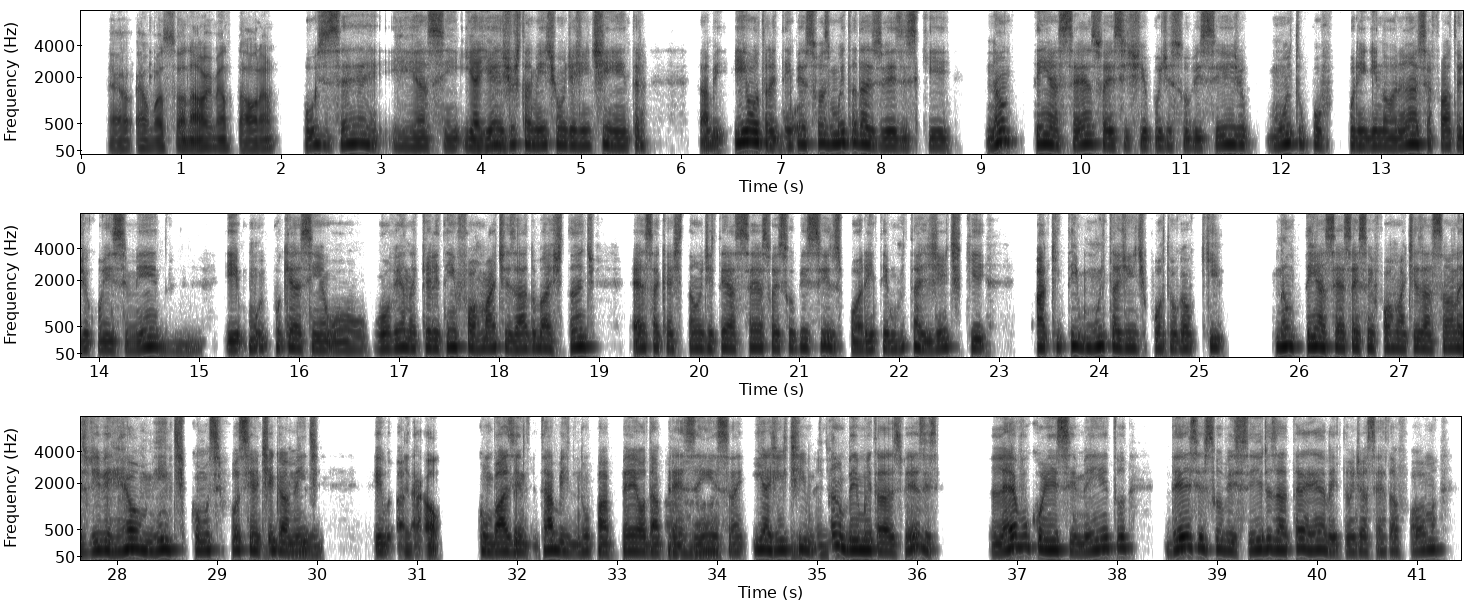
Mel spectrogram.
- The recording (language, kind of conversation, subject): Portuguese, advice, Como posso encontrar propósito ao ajudar minha comunidade por meio do voluntariado?
- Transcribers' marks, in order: unintelligible speech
